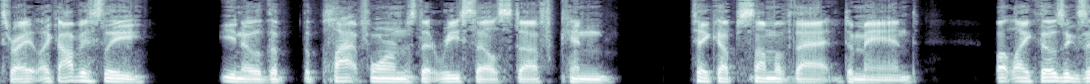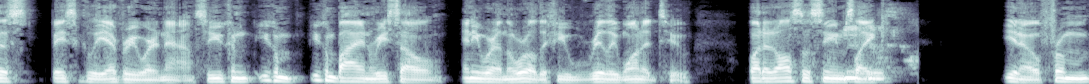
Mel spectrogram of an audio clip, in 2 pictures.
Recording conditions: video call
